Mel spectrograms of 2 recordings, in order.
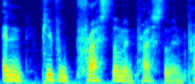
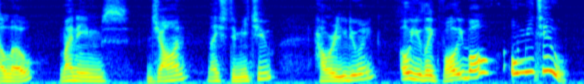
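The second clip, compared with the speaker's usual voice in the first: rapport-seeking upswing at the end of each phrase; 4 semitones higher, 6 dB louder than usual. Demonstrating to listeners how seeking-rapport speech sounds, with upward seeking-rapport tonality. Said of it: "Seeking rapport is when you speak like this".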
